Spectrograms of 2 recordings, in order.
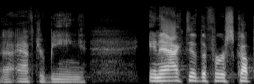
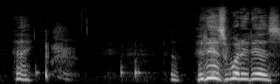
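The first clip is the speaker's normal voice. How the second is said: very high, weary, scratchy, rasping voice; 11 semitones higher than usual. Doing a requested coach impression, weary and scratchy: Rizzi impression. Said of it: "That's really good".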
